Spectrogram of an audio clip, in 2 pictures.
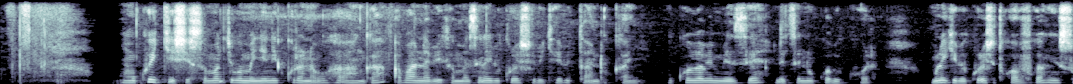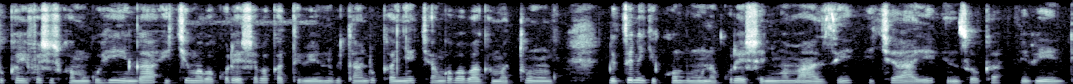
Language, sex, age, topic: Kinyarwanda, female, 25-35, education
